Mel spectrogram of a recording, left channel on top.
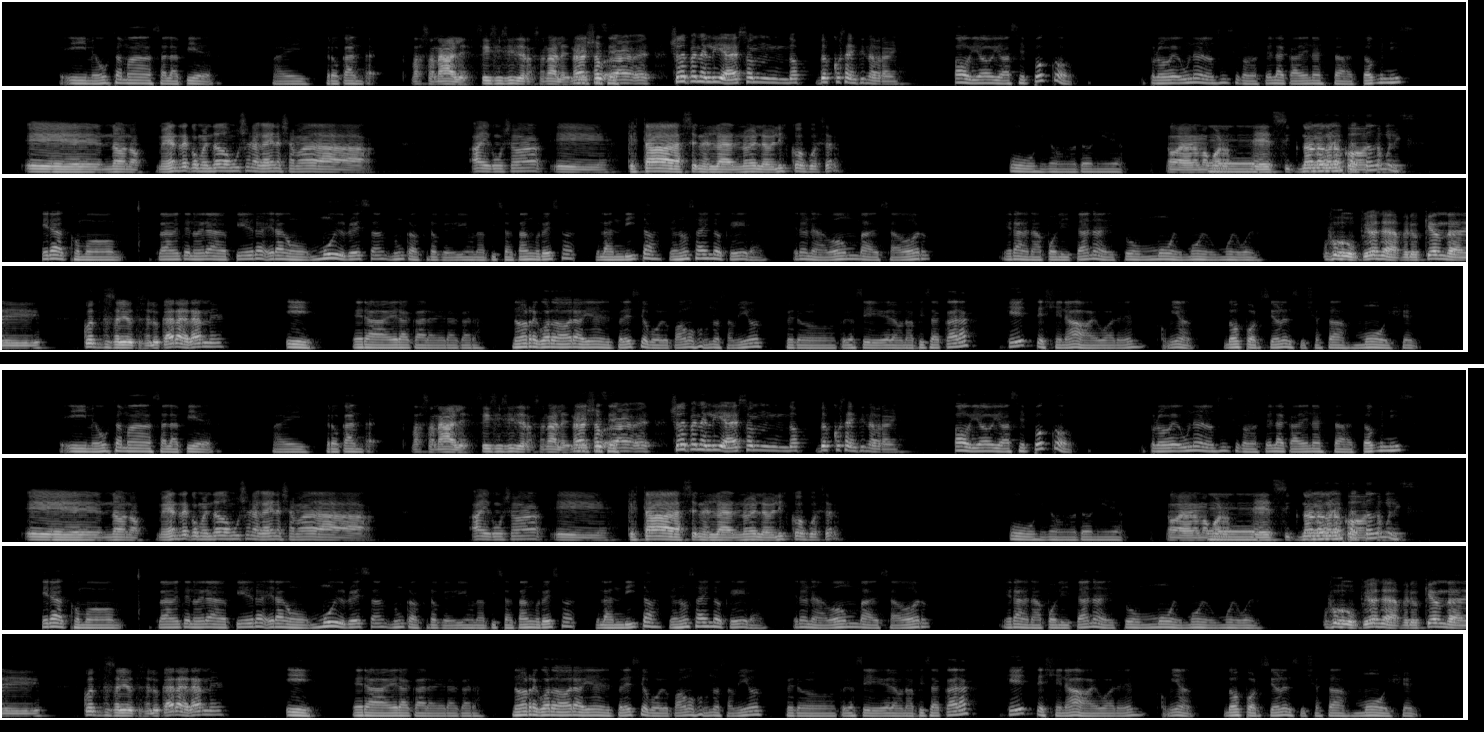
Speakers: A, in the centre; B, on the left.
A: y me gusta más a la piedra. Ahí, crocante.
B: Está- Razonable, sí, sí, sí, sí, razonable.
A: Sí,
B: No, yo,
A: sí, sí.
B: eh, yo depende del día, eh, son dos, dos cosas distintas para mí.
A: Obvio, obvio. Hace poco probé una, no sé si conocés la cadena esta Tognis.
B: Eh,
A: Eh,
B: no, no, me han recomendado mucho una cadena llamada... Ay, ¿cómo se llama? Eh, que está en el, en el obelisco, ¿puede ser?
A: uy, no, no tengo ni idea.
B: No, no, no me acuerdo.
A: Eh,
B: Eh, sí, no,
A: pero
B: no
A: bueno,
B: conozco
A: esta Tognis
B: Toponic.
A: era como, claramente no era piedra, era como muy gruesa. Nunca creo que vi una pizza tan gruesa, blandita, pero no sabés lo que era. Era una bomba de sabor. Era napolitana y estuvo muy, muy, muy buena.
B: Uh, piola, pero ¿qué onda? de- ¿Cuánto te salió? ¿Te salió cara grande?
A: Y era, era cara, era cara. No recuerdo ahora bien el precio porque lo pagamos con unos amigos, pero, pero sí, era una pizza cara que te llenaba igual, ¿eh? Comías dos porciones y ya estabas muy lleno.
